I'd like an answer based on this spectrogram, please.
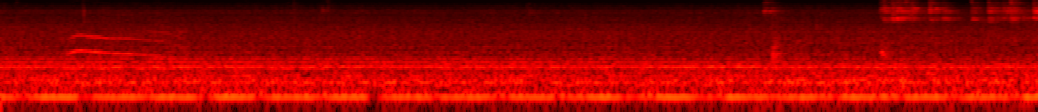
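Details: Ten-week-old RagaMuffin kitten indoors: one short, thin meow that slides downward, lasting under a second near the start, over a steady low electrical hum, with brief rustling and clicking toward the end.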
